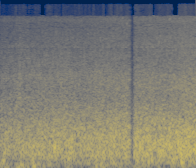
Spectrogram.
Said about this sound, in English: We've got some waves going on here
